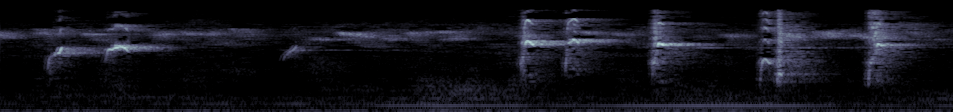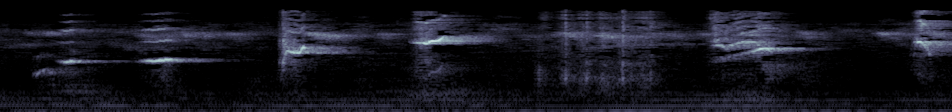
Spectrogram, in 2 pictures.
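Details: Caged wiceh delivering ngeriwik twittering, used as a lure for brown-throated sunbird training: quick, high, sharp chirps repeated in a lively irregular stream, one lower whistled note midway, a faint low hum behind.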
